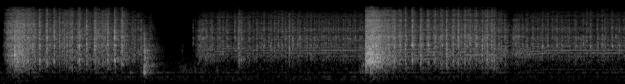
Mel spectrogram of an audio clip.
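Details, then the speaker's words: Chicco Jimmy Thunder toy RC car in hobby-grade conversion: bursts of rapid dry plastic clicking as the motor loads up with the wheels' flywheel effect; the gearbox slip clutch slips too easily, possibly reduced tension from melted plastic. "and that stops the gears breaking but it's actually no good to us because it's slipping"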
